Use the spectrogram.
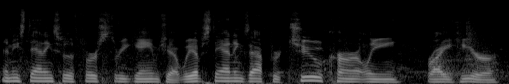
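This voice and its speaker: An easygoing man hosts a casual bowling stream in an even, mid-range voice, agreeable and matter-of-fact. Steady noise from the bowling alley runs under his words. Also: medium pitch, moderate pace. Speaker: stream commentator. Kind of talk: casual commentary chat.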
